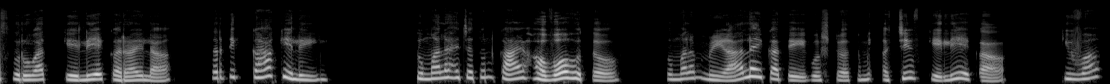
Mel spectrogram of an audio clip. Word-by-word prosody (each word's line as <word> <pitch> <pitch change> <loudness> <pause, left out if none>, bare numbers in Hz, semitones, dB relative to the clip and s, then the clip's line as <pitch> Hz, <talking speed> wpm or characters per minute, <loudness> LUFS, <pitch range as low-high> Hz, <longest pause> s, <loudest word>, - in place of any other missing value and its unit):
सुरुवात 220 -1 0 0.2
केलीये 215 +2 +4
करायला 185 -4 0 0.4
तर 290 - -2
ती 340 - -2 0.2
का 325 +3 +3
केली? 225 - +3 1.0
तुम्हाला 270 +4 +2
ह्याच्यातून 310 +1 -2
काय 255 +2 +3
हवं 235 +2 +7
होतं? 190 -11 0 0.5
तुम्हाला 250 +5 -2
मिळालंय 240 - +2
का 245 - +2
ते 185 -3 0
गोष्ट? 195 0 -7 0.2
तुम्ही 215 +3 -5
अचीव्ह 240 +9 -3
केली 205 +5 0
आहे 260 - +3
का? 155 -2 -2 0.6
किंवा 255 +3 -1
230 Hz, 125 wpm, -21 LUFS, 200-275 Hz, 1.0 s, हवं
